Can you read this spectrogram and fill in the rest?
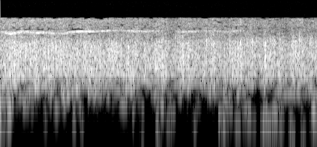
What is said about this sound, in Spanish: Vamos a dar un aplauso a los oradores que han hecho un trabajo brutal, brutal, extraordinario.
